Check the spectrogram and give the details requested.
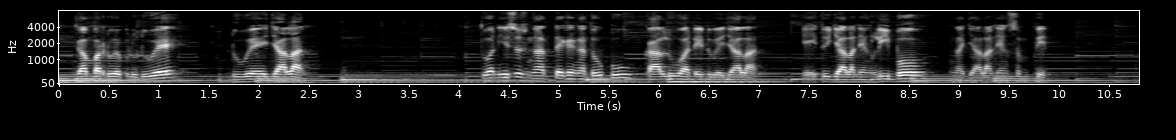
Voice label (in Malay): good news melayu tanjung raja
